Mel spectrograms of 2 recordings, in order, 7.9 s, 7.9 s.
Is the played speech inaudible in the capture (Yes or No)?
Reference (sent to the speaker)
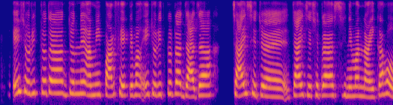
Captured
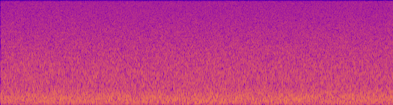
Yes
